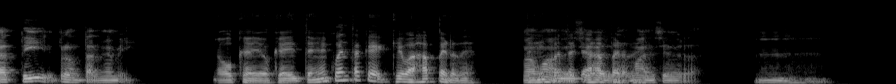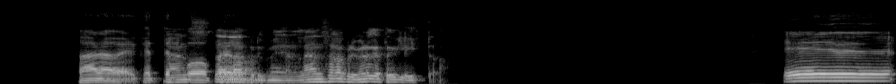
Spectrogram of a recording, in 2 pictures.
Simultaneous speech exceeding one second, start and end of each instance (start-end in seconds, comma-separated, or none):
5.2-6.5, 10.6-11.9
